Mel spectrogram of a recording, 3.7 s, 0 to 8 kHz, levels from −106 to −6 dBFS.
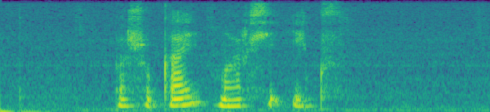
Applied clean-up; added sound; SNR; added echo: none; none; none; none.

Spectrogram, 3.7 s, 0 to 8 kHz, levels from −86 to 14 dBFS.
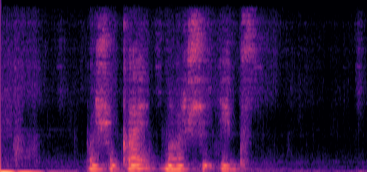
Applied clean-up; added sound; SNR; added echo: neural separator model SepFormer DNS4.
